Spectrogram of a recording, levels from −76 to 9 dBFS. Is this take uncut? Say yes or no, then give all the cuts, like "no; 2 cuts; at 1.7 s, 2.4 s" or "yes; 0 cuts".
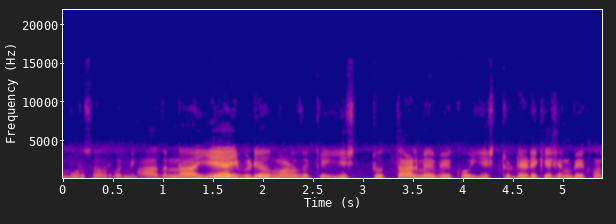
no; 1 cut; at 1.0 s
